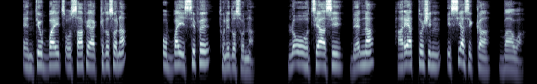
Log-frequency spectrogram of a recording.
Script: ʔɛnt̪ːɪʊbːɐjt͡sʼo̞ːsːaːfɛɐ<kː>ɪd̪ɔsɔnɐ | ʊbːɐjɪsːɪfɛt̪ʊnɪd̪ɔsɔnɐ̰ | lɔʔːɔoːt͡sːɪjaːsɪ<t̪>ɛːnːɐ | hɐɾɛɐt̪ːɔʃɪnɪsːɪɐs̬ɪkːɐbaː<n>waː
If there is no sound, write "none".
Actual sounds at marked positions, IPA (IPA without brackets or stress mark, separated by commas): kː, d̪, none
